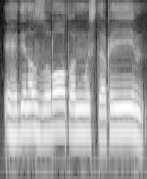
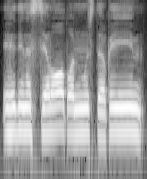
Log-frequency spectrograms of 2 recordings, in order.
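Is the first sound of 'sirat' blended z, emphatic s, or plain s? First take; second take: blended z; plain s. First: The word begins with s blended toward z. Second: The word begins with a plain s sound. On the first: "انتهيت بالاشمام" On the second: "بالسين"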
